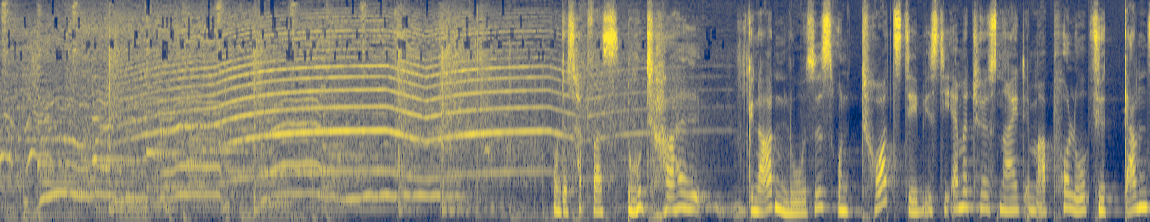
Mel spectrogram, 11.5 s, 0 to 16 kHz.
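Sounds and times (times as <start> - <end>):
noisy crowd with scattered shouts: 0.0 - 6.3
speech: 0.2 - 1.8, 5.6 - 11.4
wailing siren: 0.2 - 7.5.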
